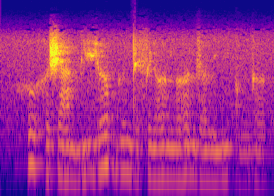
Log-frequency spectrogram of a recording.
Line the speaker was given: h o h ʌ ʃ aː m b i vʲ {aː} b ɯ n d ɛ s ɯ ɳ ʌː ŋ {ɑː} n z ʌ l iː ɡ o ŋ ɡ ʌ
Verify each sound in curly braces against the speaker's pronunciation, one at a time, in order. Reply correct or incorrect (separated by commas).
incorrect, incorrect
